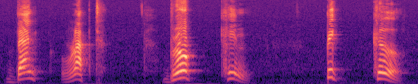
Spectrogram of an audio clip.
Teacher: So the K stops. K as a glottal stop in the middle of the word.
